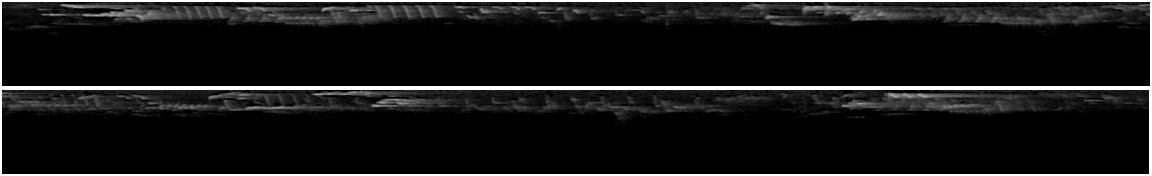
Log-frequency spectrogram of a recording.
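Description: A small songbird singing in rapid trilled phrases, with several louder bursts of song and softer chirping between them.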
